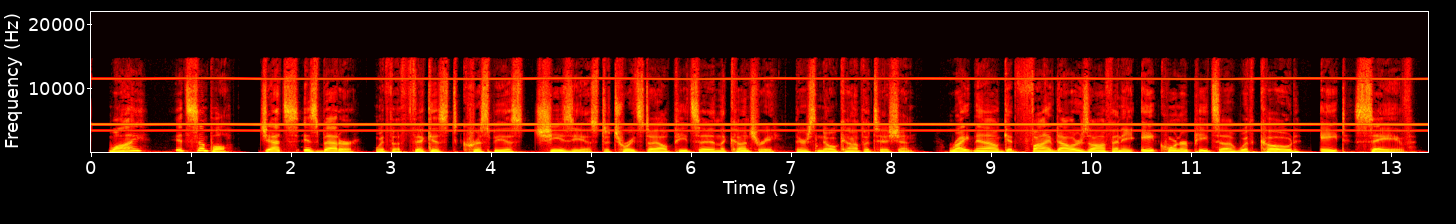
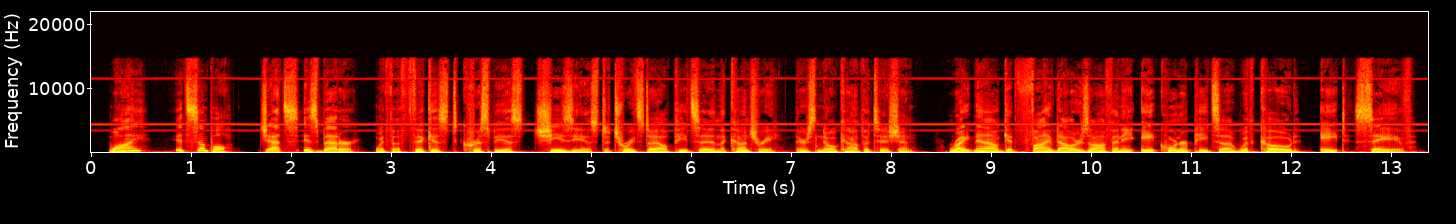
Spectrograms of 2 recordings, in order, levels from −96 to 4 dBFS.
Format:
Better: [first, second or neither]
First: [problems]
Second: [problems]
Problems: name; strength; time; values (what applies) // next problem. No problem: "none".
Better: second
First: high-pitched whine; loud; throughout; 4.5 kHz, 8 dB below the speech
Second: high-pitched whine; faint; throughout; 4.5 kHz, 25 dB below the speech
